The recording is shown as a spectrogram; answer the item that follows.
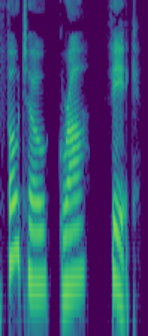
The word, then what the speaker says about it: photographic: In English, some words are pronounced with extra emphasis on one part. For example, photograph, photographer, and photographic. The stress moves and that changes the sound.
